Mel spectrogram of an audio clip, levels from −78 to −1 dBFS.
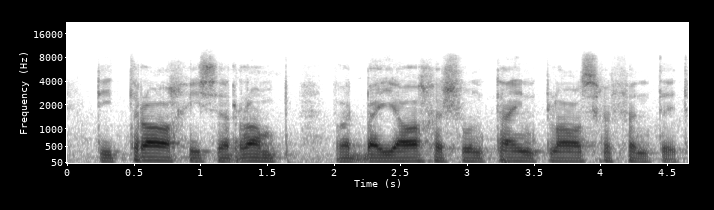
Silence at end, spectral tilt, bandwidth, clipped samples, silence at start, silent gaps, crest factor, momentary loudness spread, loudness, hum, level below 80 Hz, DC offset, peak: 0 s; -7 dB/octave; 9 kHz; under 0.1%; 0.25 s; none; 16 dB; 11 LU; -17 LUFS; none; -40 dBFS; under 0.1%; -2 dBFS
